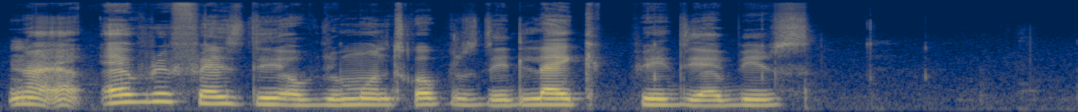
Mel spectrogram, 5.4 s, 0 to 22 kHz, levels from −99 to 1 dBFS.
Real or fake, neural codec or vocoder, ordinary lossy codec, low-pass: real; none; none; none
